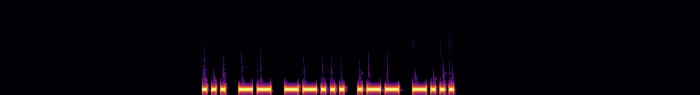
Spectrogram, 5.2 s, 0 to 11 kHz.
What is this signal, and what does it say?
Morse code, heard as a keyed tone, about 34 wpm, 700 Hz. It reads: SM7WB
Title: DXCC-100 Call Signs - 5 Characters - Repeated 2x - 35wpm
